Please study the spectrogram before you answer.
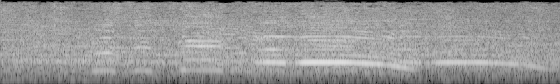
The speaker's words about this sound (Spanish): Pero ellos gritaban aún más fuerte.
